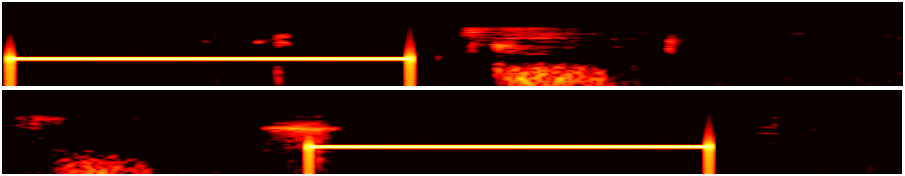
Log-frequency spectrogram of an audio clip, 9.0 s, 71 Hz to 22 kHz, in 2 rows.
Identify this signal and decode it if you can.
Ringback tone (North America), 440 + 480 Hz.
